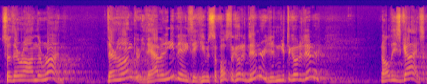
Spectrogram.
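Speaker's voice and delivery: usual speaking voice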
